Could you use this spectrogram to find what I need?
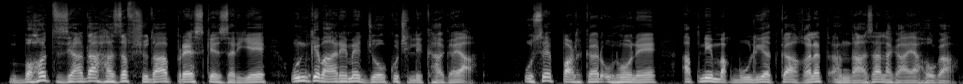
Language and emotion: Urdu, neutral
